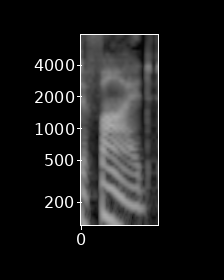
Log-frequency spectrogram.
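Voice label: "defied", British English, dictionary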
